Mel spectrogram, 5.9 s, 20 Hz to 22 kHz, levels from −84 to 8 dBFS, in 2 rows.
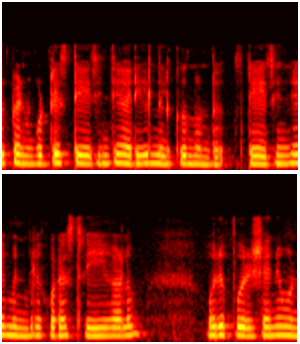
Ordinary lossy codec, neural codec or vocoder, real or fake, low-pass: none; none; real; none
